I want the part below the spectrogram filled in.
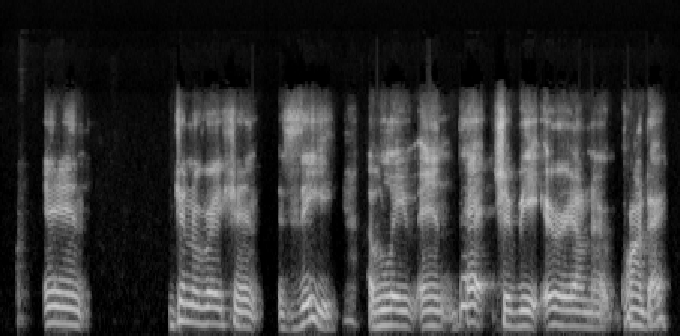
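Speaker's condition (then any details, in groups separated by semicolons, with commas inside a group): Multiple sclerosis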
